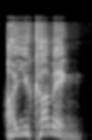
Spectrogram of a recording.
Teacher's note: Your voice must rise at the end signaling that you require confirmation from the listener. But if you say it with an immediate fall, it becomes a firm declaration of fact.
